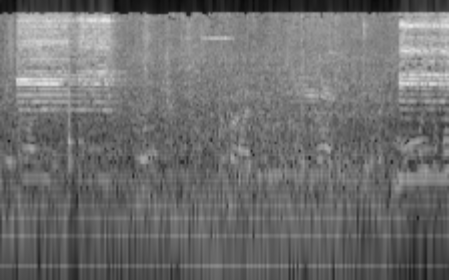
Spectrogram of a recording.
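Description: A vehicle horn honks for about a second near the start, over steady street traffic noise and background voices.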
